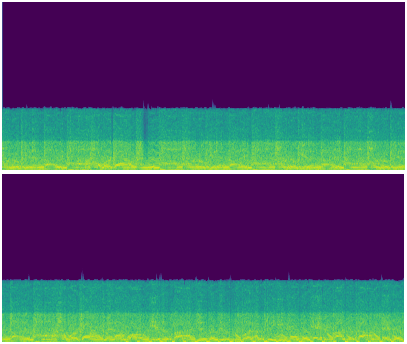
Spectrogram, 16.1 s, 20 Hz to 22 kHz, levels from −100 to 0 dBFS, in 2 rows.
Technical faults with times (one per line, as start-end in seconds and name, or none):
none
